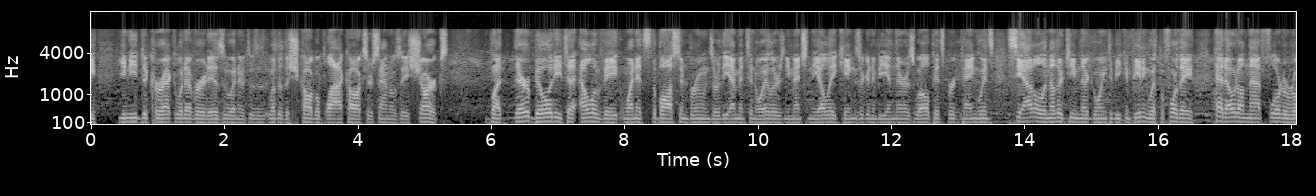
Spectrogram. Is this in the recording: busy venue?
yes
